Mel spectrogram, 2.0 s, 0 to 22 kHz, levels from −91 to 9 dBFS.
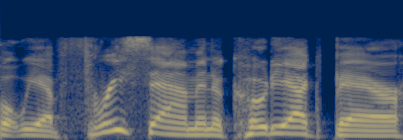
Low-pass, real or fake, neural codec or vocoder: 7.2 kHz; real; none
